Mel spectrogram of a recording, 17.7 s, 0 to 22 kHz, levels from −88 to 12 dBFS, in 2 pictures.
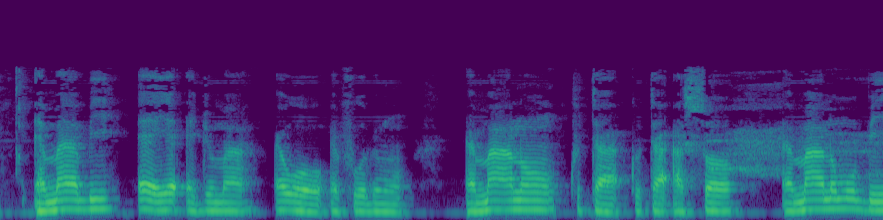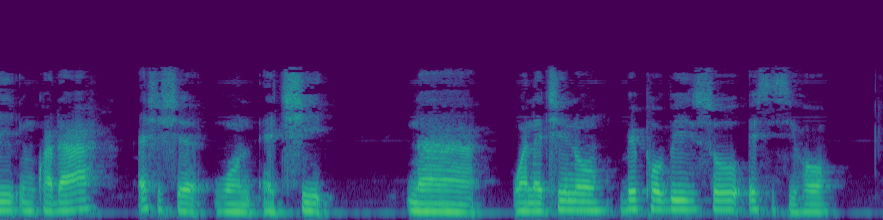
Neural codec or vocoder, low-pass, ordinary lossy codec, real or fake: none; 7.2 kHz; MP3, 32 kbps; real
